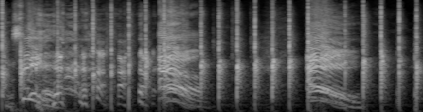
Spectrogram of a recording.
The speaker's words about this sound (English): Hold on. Can I clap? No, good luck. Yeah. Absolutely. That deserves a clap.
